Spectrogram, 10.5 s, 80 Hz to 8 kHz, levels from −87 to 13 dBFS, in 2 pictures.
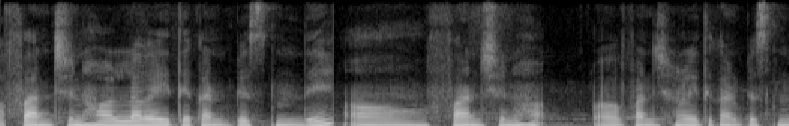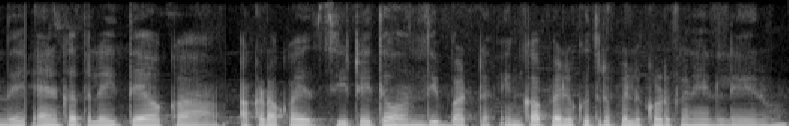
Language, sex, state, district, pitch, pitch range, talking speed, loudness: Telugu, female, Andhra Pradesh, Visakhapatnam, 190 Hz, 185-200 Hz, 130 wpm, -19 LUFS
